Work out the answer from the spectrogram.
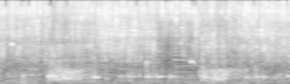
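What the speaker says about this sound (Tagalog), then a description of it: "Grabe yung tubig, oh. Lakas, oh." Strong flow of water gushing at a house under construction, a loud continuous splashing rush that swells in brief surges, heard alone without talk.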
